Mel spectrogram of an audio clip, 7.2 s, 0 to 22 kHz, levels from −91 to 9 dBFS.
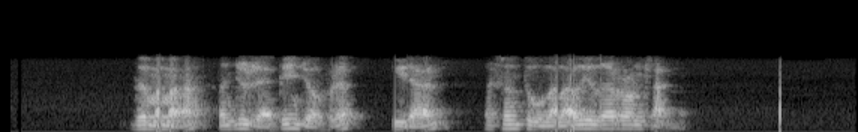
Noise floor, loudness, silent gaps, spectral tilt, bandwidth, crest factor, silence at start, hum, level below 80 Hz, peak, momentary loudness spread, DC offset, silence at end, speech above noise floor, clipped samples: -65 dBFS; -20 LUFS; none; -10.5 dB/octave; 4 kHz; 18 dB; 1.1 s; none; -56 dBFS; -4 dBFS; 18 LU; under 0.1%; 1.45 s; 46 dB; under 0.1%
